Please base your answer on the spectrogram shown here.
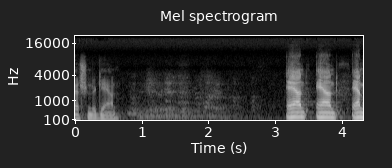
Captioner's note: audience laughing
